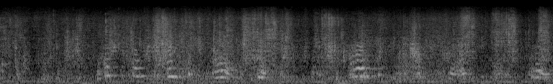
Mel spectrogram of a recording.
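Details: Two-day-old Vizsla puppy, one of a litter of seven, left behind while its siblings raced to their mother, complaining as it searches for a way back; faint, short high squeaks scattered among steady hiss and rustling.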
